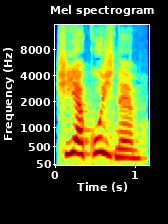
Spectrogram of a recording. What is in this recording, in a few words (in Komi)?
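сиа кузь нэм, Komi, female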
